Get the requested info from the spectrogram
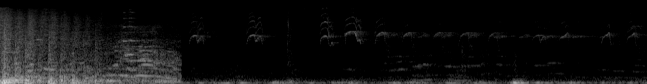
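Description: Background music fading out over the first two seconds, then birds chirping in the trees: short, high calls repeated about three times a second. A single low thump about five seconds in.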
